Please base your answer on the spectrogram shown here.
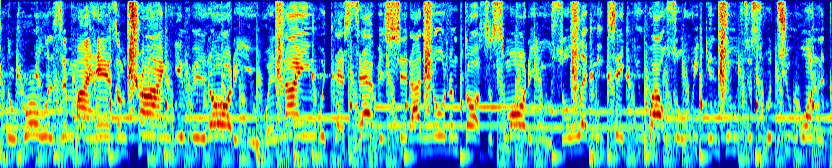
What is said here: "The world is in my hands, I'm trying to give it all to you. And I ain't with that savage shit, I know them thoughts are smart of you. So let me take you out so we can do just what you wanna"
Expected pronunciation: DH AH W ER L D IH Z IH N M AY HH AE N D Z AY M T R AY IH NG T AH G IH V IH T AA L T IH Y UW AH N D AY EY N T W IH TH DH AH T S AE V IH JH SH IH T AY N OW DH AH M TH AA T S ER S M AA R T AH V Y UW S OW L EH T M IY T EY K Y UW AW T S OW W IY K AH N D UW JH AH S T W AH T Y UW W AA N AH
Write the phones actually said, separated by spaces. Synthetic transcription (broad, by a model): DH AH W ER L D IH Z IH N M AY HH AE N D Z AY M T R AY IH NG G IH V IH T AA L T IH Y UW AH N AY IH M W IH DH AH T S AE V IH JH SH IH T AY N OW DH AH M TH AA T S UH S M AA L T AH Y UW S OW L EH T M IY T EY K Y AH AW T S OW W IY K AH N D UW JH AH S T W AH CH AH W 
